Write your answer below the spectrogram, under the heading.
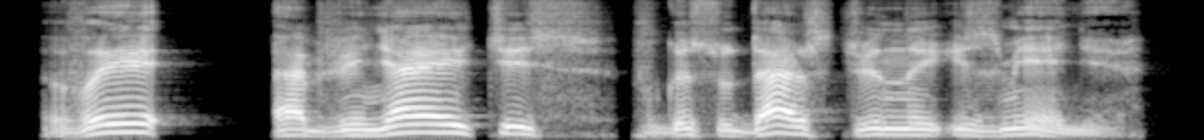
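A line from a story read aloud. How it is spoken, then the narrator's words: Cardinal's slow speech. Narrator (Russian): медленно проговорил кардинал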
